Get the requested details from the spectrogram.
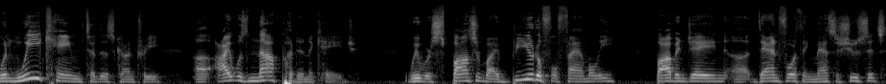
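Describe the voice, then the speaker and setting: An unremarkable speaking voice belongs to a man with a fairly high pitch, who talks at a moderate pace with ordinary pitch variation and big swings in loudness, on a very clean recording with a silent background. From New Jersey (Union City), born in Cuba. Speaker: actor. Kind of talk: casual chat.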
